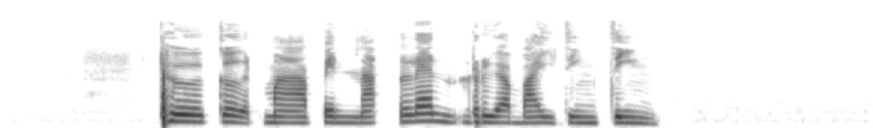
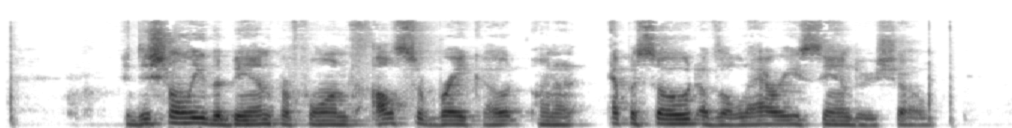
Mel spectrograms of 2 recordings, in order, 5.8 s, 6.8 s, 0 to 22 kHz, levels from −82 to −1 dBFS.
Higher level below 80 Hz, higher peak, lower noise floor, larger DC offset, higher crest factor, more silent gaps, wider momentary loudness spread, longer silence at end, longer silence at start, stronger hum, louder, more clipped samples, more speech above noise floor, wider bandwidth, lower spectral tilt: about the same, -60 dBFS vs -58 dBFS; about the same, -2 dBFS vs -4 dBFS; first, -76 dBFS vs -54 dBFS; neither; first, 28 dB vs 16 dB; neither; second, 8 LU vs 11 LU; first, 1.45 s vs 0.55 s; first, 1.05 s vs 0.05 s; neither; second, -28 LUFS vs -19 LUFS; neither; first, 48 dB vs 35 dB; about the same, 11.5 kHz vs 11.5 kHz; about the same, -5.5 dB/octave vs -5 dB/octave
